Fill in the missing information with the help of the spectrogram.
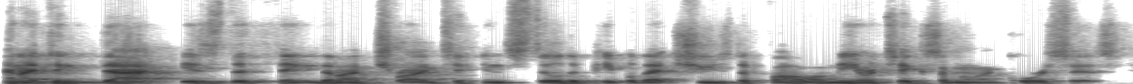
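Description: Passionate and emphatic, this English pronunciation teacher from the United States, with a Northern New Jersey accent, frequently repeats points for emphasis on his podcast. He talks at normal speed in a level, lowish voice that sounds a bit bright, recorded in a roomy space.

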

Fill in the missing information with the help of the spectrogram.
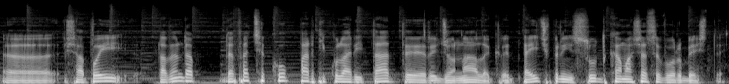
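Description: A man's voice: lowish voice, animated, few pauses, dark tone, soft background music. A man commenting wryly on speech errors in casual studio chat. He laughs often and explains points of grammar. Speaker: language commentator.

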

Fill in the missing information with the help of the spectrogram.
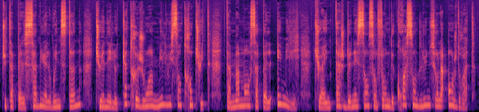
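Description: A woman voicing a shamed father, once a convict, who speaks haltingly and apologizes. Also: medium pitch, mellow, natural voice. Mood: remorseful. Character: ashamed middle-aged father, former convict.

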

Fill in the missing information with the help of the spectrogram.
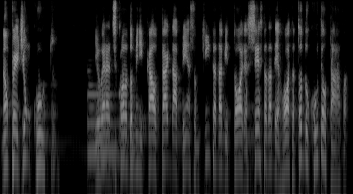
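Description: A young man preaching a testimony sermon, swinging from loud fervent passages to quiet storytelling. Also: fairly high pitch, fairly quick, soft background music. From Brazil.

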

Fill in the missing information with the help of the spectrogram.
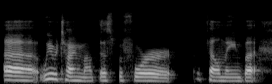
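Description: Young woman, podcast co-host, casual chat, animated, swearing, frequent laughter. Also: fairly low pitch, brisk.

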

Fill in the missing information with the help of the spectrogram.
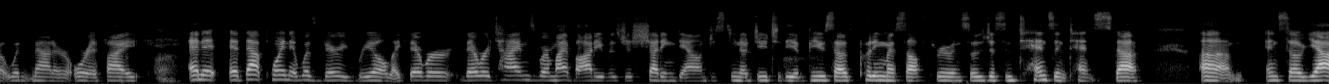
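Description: A woman in a personal conversational interview, earnest and halting, telling her faith story at home with many restarts and fillers. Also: lowish voice, clean tone, no echo. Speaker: guest sharing her faith testimony.

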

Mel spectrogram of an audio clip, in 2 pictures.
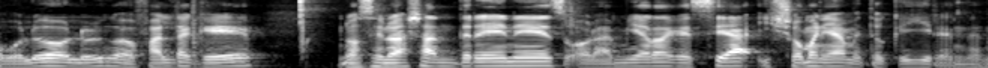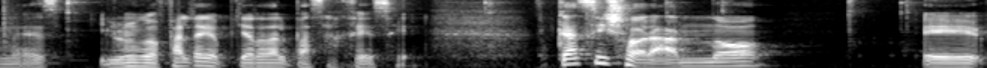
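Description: Argentine guy in his twenties rambling through a travel story, lots of slang and filler words. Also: on the low side. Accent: Argentine Spanish. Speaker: podcast host. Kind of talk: casual storytelling monologue.

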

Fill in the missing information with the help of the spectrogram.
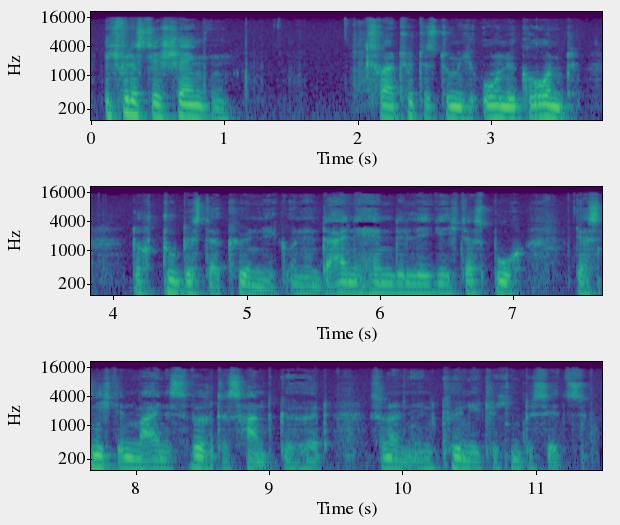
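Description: A man's voice: fairly low pitch, mellow, husky. A man voicing a wise old court doctor. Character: calm, wise court physician. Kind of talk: reading a fairy tale aloud to a child.

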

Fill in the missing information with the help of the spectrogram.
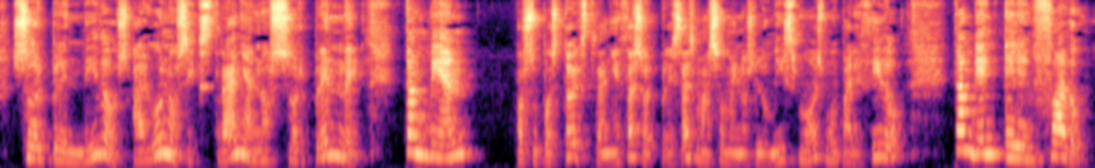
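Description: A woman from Spain gives an online Spanish lesson in a fairly high voice. Her accent is plainly Peninsular. She talks with lively emphasis and stretches out her examples to show intonation. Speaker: Spanish teacher.

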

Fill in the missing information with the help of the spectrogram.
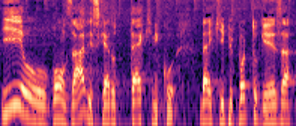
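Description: A man's voice: medium pitch, lively intonation, moderate pace, warm tone, slightly rough, faint music behind. A Brazilian man co-hosting a podcast, chatting conversationally about football history. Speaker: podcast co-host.

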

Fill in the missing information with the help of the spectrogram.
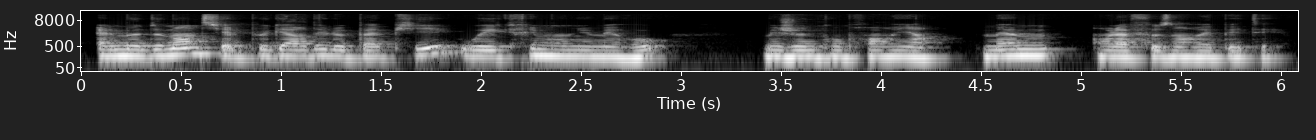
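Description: Calm low-voiced woman narrating a diary. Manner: calm, measured reading. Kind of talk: first-person travel diary narration.

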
